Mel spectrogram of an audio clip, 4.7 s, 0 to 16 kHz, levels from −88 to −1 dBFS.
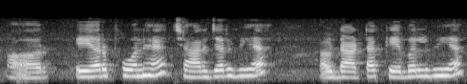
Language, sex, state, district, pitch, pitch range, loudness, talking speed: Hindi, female, Jharkhand, Palamu, 245 Hz, 225-270 Hz, -15 LUFS, 155 wpm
